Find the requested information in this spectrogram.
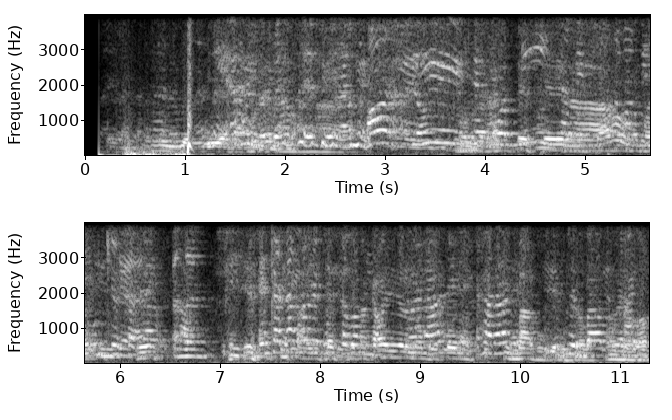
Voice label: conversation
